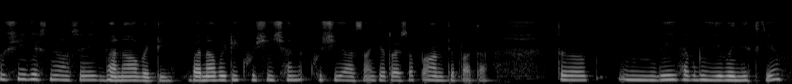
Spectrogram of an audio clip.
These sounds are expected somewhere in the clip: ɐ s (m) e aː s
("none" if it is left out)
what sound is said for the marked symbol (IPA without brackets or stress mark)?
n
